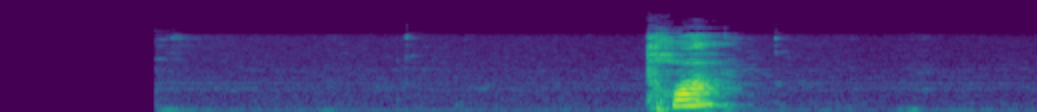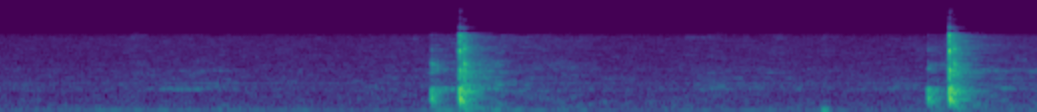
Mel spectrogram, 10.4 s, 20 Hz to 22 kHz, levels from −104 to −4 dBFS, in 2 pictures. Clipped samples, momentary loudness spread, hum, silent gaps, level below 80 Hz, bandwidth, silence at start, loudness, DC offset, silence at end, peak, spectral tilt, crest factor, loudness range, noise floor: under 0.1%; 16 LU; none; none; -74 dBFS; 9 kHz; 3.25 s; -26 LUFS; under 0.1%; 0.35 s; -6 dBFS; -4.5 dB/octave; 28 dB; 15 LU; -74 dBFS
